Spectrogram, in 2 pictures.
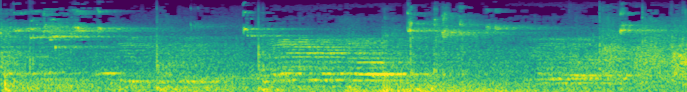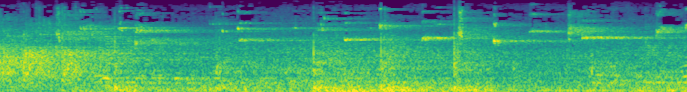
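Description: Live sound of an indoor basketball game on a hardwood gym floor: sneakers squeak in short, high chirps again and again, a ball is dribbled, and indistinct players' voices echo around the large hall.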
